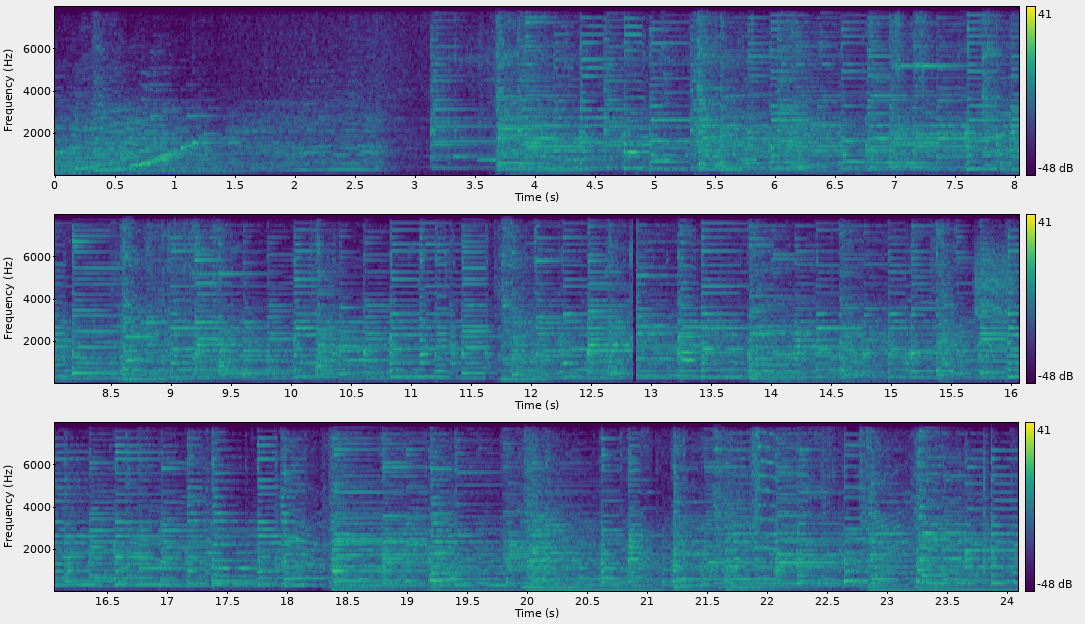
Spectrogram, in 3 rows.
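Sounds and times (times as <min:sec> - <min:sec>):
plucked string music: 0:00.0 - 0:01.8, 0:03.0 - 0:24.0.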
